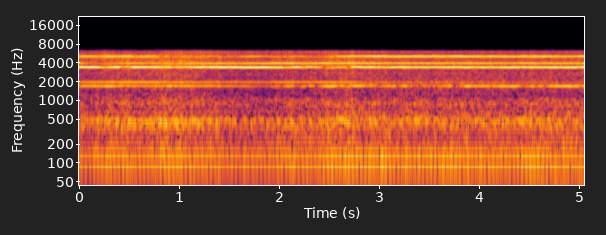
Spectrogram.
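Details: 1971 Chevy Nova, 260 inline-6 with Offenhauser intake, Holley 390 carb and Stovebolt cast split headers at idle: constant high thin whistle over a low idle rumble from a vacuum leak being chased.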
